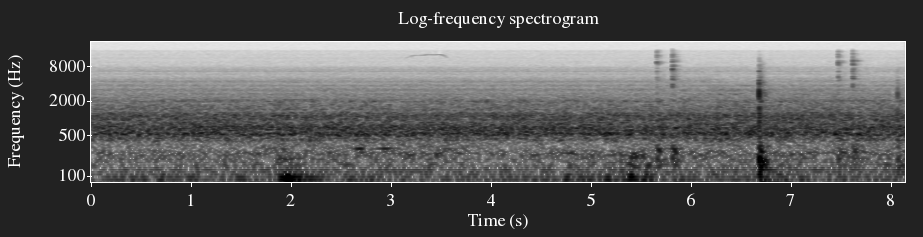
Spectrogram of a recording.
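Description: Near silence with faint room hiss, broken in the second half by a few faint, sharp computer mouse clicks.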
